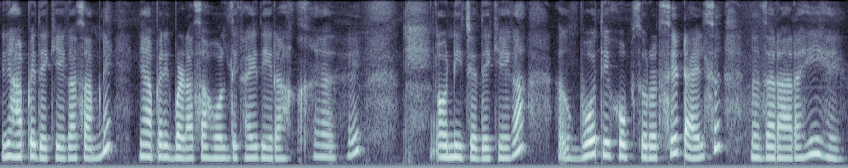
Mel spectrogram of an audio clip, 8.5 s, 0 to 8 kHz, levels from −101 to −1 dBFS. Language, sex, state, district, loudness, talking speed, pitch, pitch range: Hindi, female, Rajasthan, Jaipur, -20 LUFS, 185 wpm, 195 Hz, 185-215 Hz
